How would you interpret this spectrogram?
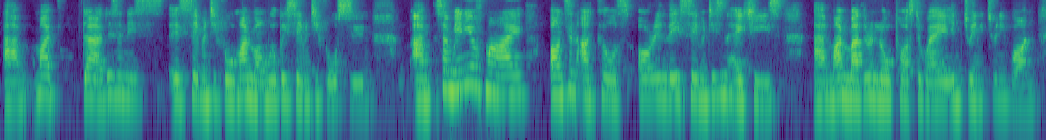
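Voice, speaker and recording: A woman's voice: on the high side, fairly bright tone, poor audio. Chatty fifty-year-old woman co-host. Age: 50s. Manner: chatty, self-mocking, many restarts. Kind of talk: live-streamed talk show chat.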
